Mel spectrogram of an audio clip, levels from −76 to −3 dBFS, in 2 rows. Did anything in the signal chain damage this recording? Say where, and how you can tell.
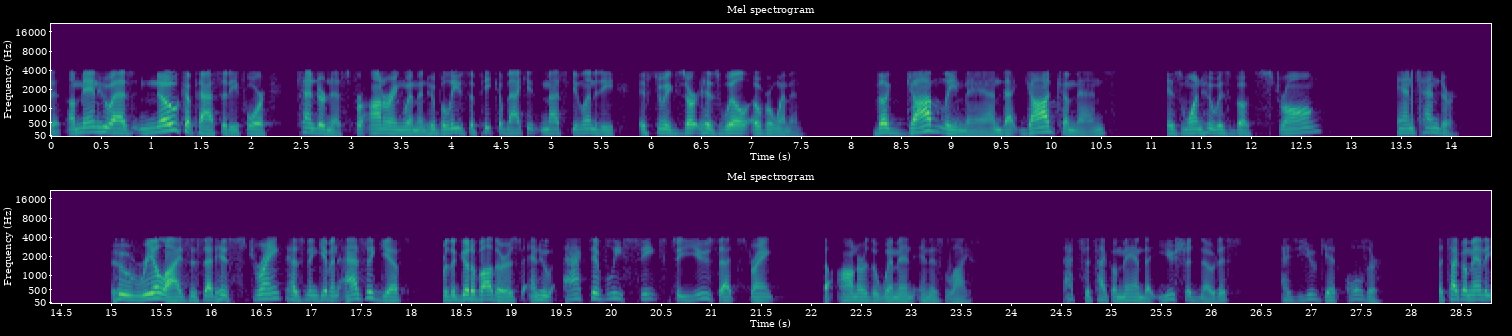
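Yes. Bit errors on the digital phone line flipped bits in the G.711 samples, leaving sharp ticks and crackle over the speech at 13.56–13.74 s and at 22.70–22.76 s, between "strength to honor the" and "in his life".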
